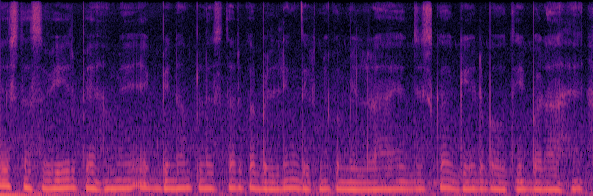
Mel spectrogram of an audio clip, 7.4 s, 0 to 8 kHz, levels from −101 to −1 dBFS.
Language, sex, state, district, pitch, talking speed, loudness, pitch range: Hindi, male, Bihar, Kishanganj, 115 Hz, 160 wpm, -40 LUFS, 110-125 Hz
